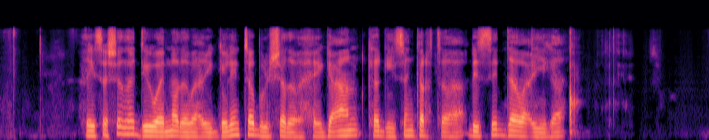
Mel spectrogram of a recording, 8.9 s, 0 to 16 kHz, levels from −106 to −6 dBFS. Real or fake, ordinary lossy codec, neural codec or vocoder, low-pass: fake; none; codec, 16 kHz, 2 kbps, FreqCodec, larger model; 7.2 kHz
